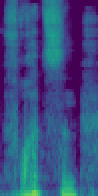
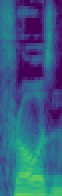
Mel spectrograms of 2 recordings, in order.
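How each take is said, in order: First: The word is said with a German ts sound. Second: The word is said with an English z sound.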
